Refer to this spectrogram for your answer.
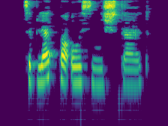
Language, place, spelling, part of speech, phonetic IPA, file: Russian, Saint Petersburg, цыплят по осени считают, proverb, [t͡sɨˈplʲat pɐ‿ˈosʲɪnʲɪ ɕːɪˈtajʊt], LL-Q7737 (rus)-цыплят по осени считают.wav
- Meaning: don't count your chickens before they're hatched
